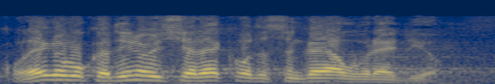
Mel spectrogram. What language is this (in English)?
Serbian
